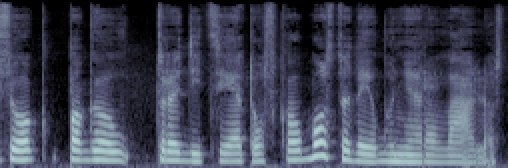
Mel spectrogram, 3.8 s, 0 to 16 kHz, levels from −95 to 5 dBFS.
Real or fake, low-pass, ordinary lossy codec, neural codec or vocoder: fake; 14.4 kHz; MP3, 64 kbps; codec, 44.1 kHz, 3.4 kbps, Pupu-Codec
